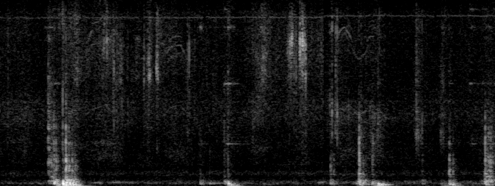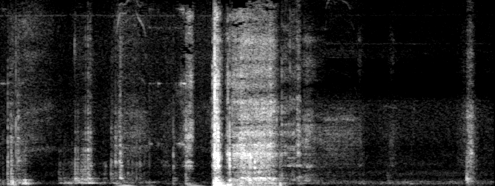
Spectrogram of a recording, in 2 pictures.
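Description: Handling noises in a porcelain bowl: a string of soft knocks and scrapes as smoked imitation crab sticks are torn apart by hand and laid in the bowl, with one louder scrape of under a second about seven seconds in.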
